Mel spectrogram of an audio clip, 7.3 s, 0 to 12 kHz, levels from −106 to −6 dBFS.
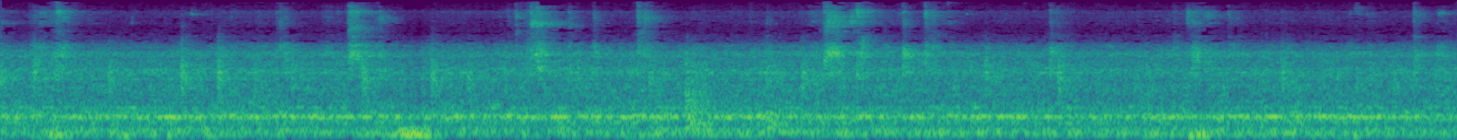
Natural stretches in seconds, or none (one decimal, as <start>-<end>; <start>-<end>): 0.0-3.5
